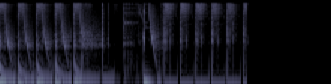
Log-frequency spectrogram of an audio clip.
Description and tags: flstudio random actions
experimental, procesed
